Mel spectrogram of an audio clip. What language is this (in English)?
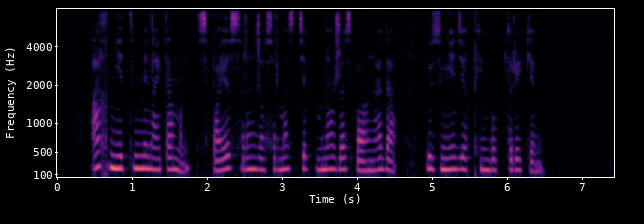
Kazakh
